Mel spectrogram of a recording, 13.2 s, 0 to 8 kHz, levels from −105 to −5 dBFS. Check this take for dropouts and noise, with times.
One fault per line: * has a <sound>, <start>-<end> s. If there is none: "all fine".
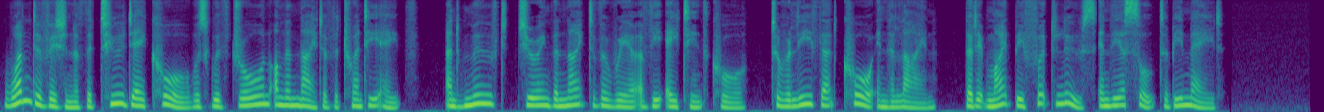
all fine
